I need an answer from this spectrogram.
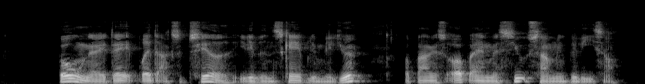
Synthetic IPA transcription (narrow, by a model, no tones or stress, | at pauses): b̥ɔ̽ʊ̰n̩æɐid̥ɛ̰ːb̥ʁɛd̥ɑ̈ɡ̥seb̥̚t͡sʰe̝̰ːɐð̞̩ˠid̥e̝ʋið̞ˠn̩sɡ̥ɛ̰ːb̥əliəmiljø | ɒ̽b̥ɑ̈ɡ̥əsɒ̽b̥æe̝nmæsiʊ̰sɑ̈mle̝ŋb̥e̝ʋḭːsɐ̰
